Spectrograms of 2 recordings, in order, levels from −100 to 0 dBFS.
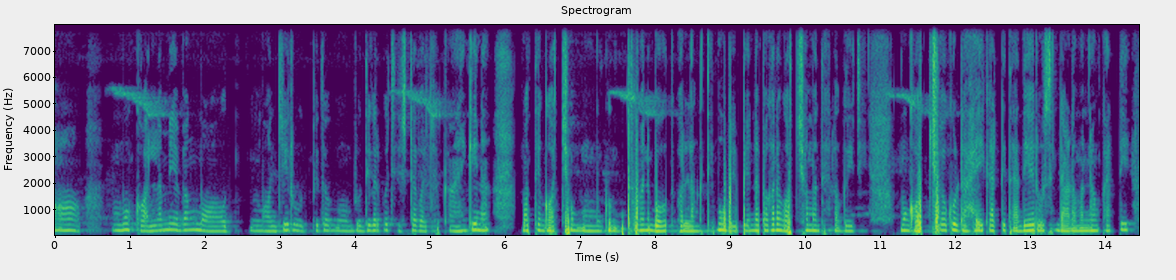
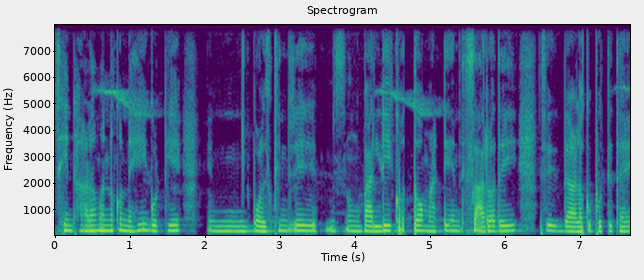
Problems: background sounds at intervals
